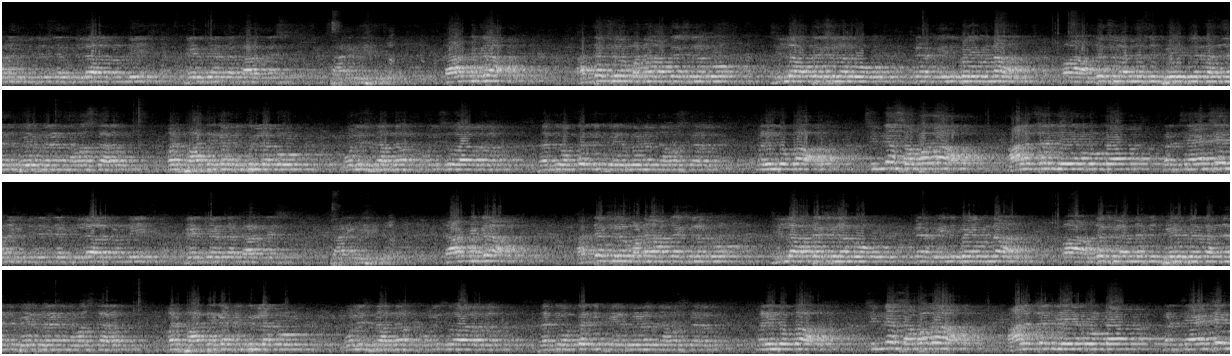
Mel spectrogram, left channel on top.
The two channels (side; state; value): both; normal; correlation 0.64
